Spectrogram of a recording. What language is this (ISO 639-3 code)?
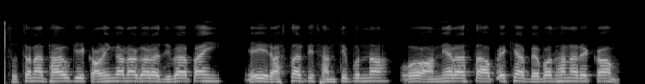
ori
